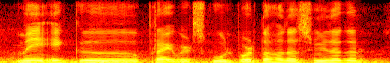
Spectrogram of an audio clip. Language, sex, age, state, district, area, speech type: Dogri, male, 18-30, Jammu and Kashmir, Udhampur, rural, spontaneous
